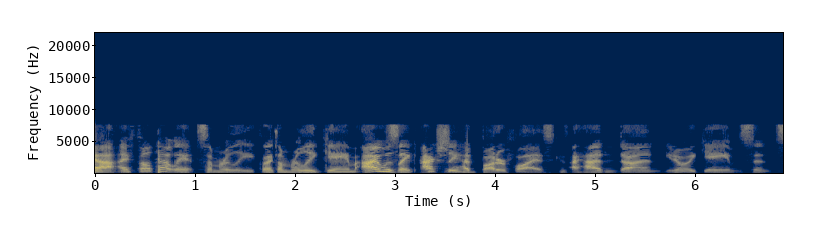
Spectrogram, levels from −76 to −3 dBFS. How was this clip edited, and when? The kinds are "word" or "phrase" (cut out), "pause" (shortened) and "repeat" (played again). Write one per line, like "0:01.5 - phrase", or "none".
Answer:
0:01.8 - phrase
0:04.7 - word

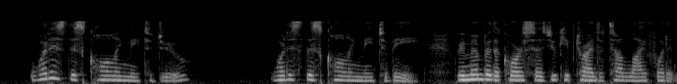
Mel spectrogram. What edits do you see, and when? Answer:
none

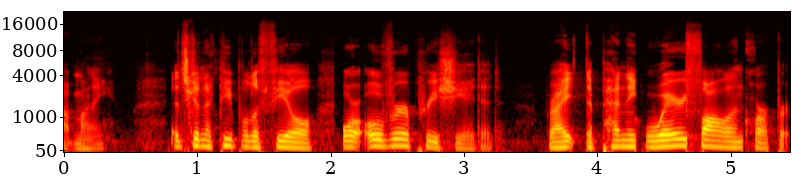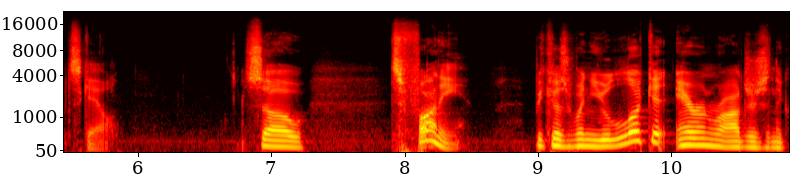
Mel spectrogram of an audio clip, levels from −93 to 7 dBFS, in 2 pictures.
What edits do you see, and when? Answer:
0:01.1 - word
0:02.0 - word
0:04.3 - word
0:04.7 - word
0:05.1 - word
0:07.9 - word

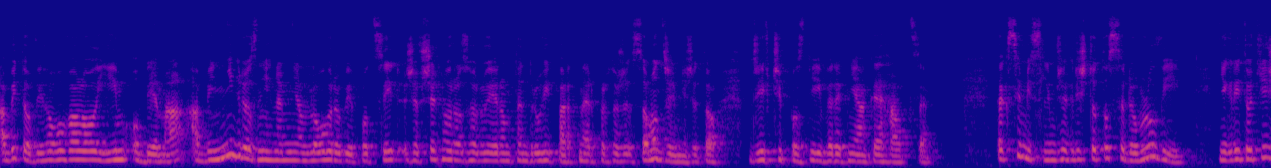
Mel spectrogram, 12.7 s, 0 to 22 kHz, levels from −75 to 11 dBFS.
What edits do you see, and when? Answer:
none

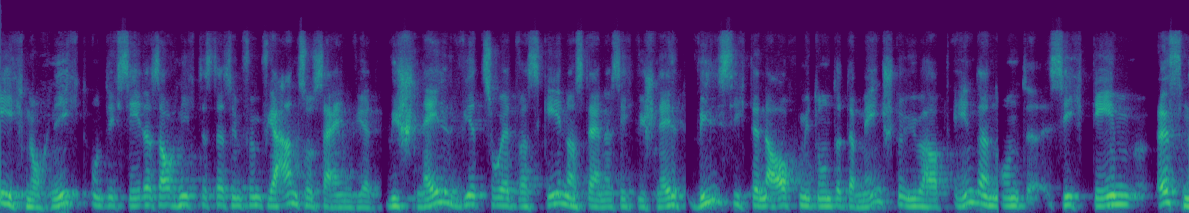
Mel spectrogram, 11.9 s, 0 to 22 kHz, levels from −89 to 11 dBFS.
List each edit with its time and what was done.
0:10.0 - word

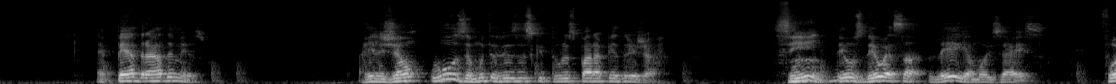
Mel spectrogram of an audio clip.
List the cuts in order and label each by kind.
none

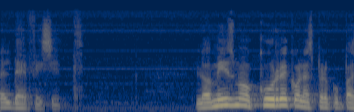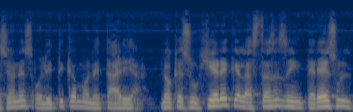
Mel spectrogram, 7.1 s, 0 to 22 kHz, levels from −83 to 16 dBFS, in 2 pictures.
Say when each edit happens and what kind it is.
0:03.8 - phrase
0:05.1 - pause

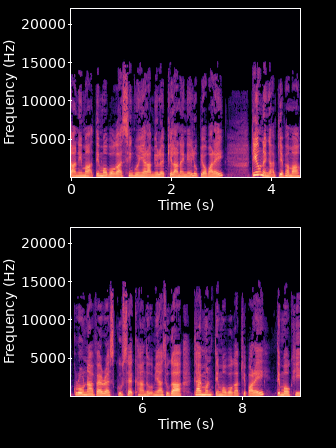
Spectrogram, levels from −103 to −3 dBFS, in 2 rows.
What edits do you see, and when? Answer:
0:07.4 - word

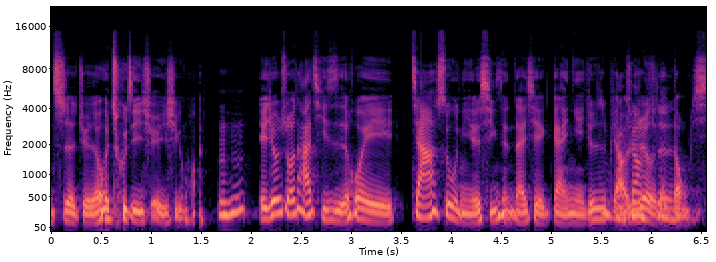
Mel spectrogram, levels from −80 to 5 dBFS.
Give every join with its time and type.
0:03.5 - pause

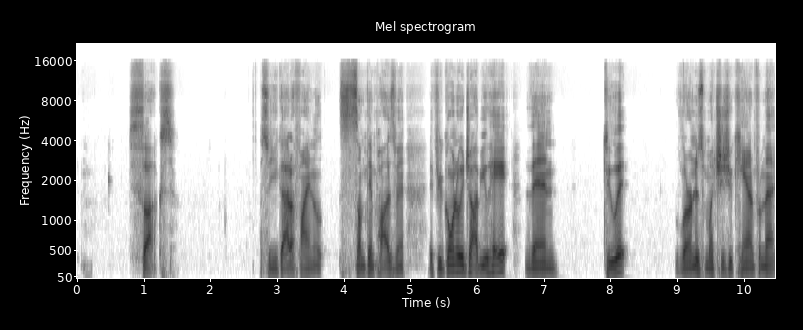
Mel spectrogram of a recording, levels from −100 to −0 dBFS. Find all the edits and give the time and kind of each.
none

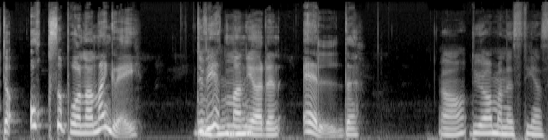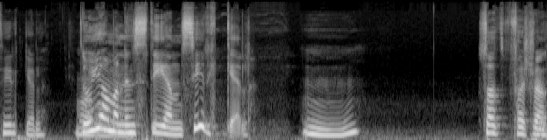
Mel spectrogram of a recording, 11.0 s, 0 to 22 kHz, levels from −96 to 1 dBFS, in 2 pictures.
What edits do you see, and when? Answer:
0:02.3 - word
0:04.7 - word

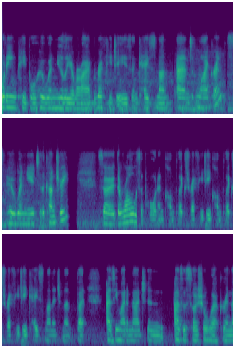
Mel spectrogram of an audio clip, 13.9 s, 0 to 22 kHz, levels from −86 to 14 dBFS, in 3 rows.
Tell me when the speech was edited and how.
0:01.8 - word
0:03.4 - phrase
0:07.3 - phrase
0:08.8 - repeat
0:12.6 - pause

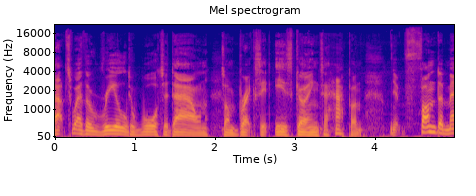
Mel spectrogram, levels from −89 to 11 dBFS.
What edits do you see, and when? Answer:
0:00.9 - phrase
0:02.1 - phrase

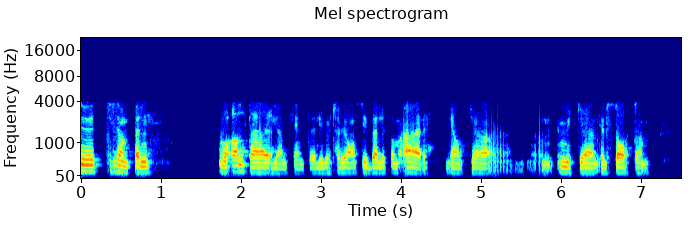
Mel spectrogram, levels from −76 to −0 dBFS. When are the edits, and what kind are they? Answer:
0:02.4 - word
0:03.9 - word
0:04.5 - pause
0:06.5 - word

